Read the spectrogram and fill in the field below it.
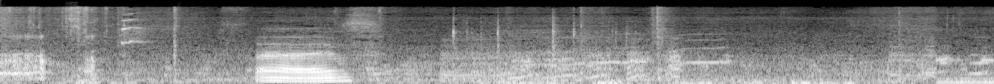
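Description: Backyard chickens cluck and squawk close by during egg collection, with one loud harmonic call near the middle, while a person talks over the birds.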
